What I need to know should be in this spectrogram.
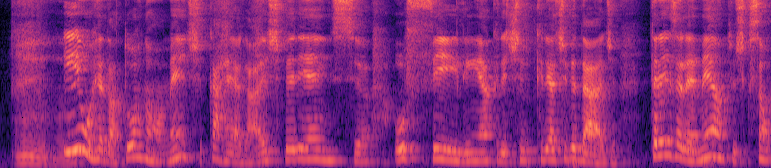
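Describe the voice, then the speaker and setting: A man with a high-pitched voice speaks at a fairly slow pace, with audible room echo around him. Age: 50s. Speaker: digital content writing specialist and author. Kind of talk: interview.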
